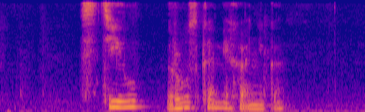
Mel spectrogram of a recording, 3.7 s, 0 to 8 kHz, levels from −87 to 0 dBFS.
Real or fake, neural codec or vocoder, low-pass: real; none; 7.2 kHz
